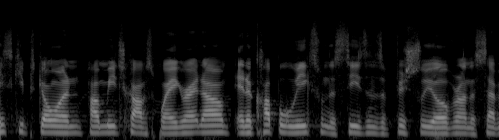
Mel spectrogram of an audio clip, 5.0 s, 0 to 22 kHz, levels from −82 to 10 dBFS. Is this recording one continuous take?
no; 2 cuts; at 0.8 s, 2.3 s

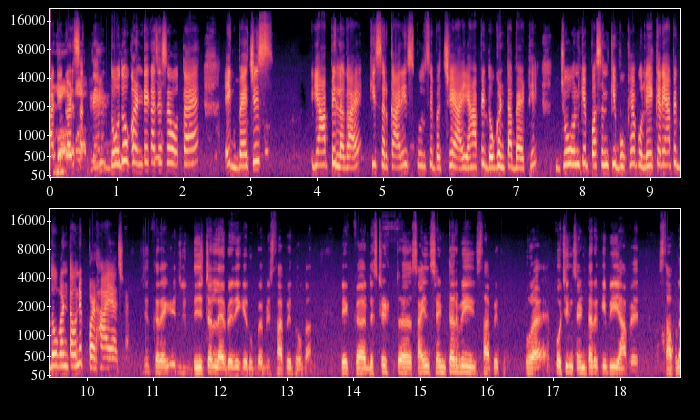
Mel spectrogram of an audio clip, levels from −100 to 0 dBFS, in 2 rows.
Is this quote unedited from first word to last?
no; 2 cuts; at 0.8 s, 10.9 s

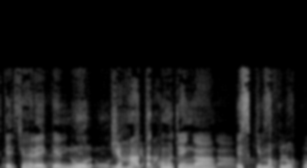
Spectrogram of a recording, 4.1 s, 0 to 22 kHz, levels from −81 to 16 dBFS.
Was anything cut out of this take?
yes; 2 cuts; at 1.4 s, 3.0 s

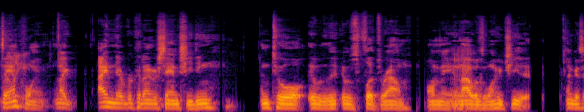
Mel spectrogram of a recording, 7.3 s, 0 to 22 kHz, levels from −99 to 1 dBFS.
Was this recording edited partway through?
no; 0 cuts

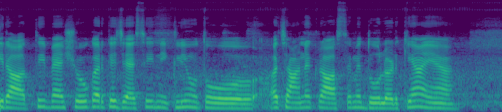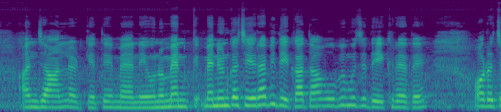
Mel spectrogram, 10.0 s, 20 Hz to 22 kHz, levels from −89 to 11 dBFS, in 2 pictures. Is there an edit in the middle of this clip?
no; 0 cuts

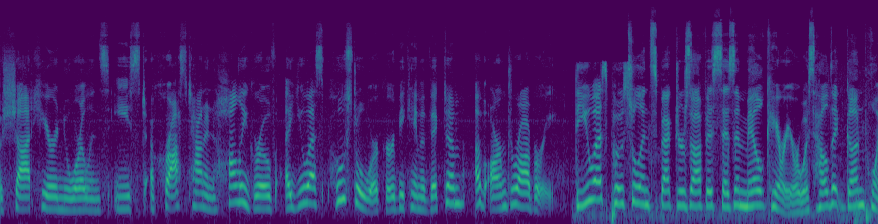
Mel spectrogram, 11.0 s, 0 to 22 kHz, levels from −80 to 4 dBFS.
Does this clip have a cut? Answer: no; 0 cuts

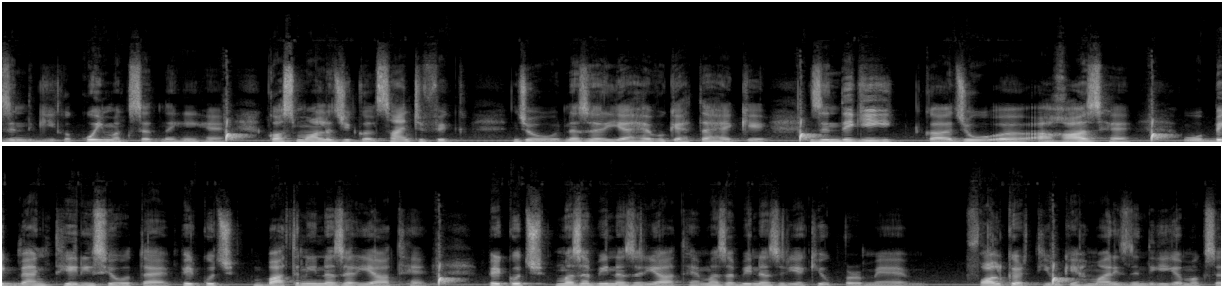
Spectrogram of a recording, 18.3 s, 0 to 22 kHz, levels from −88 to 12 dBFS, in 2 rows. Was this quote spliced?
no; 0 cuts

